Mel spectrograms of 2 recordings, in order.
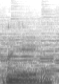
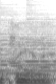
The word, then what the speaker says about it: paella: instead of paella, and having lived in Spain, I can assure you it's pronounced paella, never paella, I should say.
